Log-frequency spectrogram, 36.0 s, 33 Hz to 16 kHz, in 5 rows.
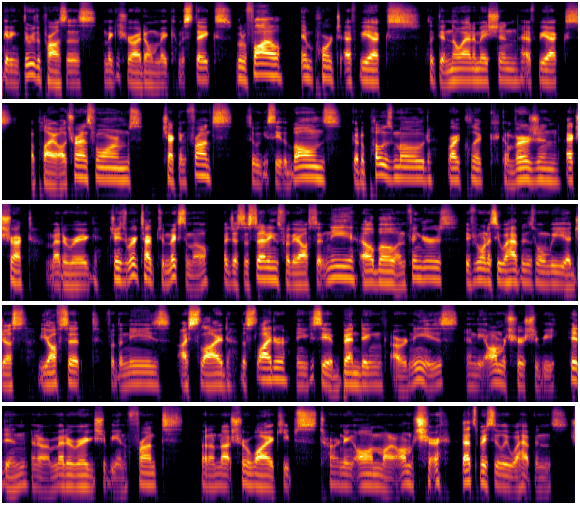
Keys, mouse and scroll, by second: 2.3-6.3 drag, 7.4 ctrl+a, 8.9 click, 9.6 click, 10.8-11.3 shift+middle drag, 11.3 click, 12.0 click, 12.8-15.8 right drag, 15.8 click, 17.7 click, 18.8 click, 19.7-23.5 drag, 23.5 middle click, 24.7-27.7 drag, 29.7 click, 30.9 middle click, 31.0-33.7 drag, 34.7 click, 35.6 w, 35.7 click.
